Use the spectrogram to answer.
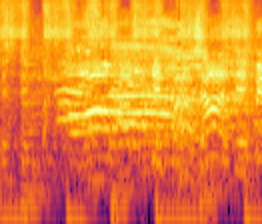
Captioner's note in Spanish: Gritos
